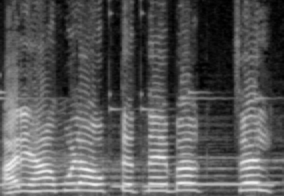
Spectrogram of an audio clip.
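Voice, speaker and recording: A woman voicing a practical village farmer's wife and mother, talking loudly and with animation, in a hall with long reverb and faint music behind. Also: extremely high pitch, flat delivery, unhurried, pitched above the performer's own voice. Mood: bustling.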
